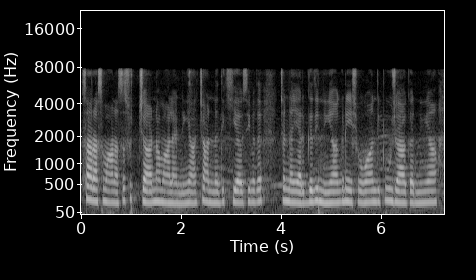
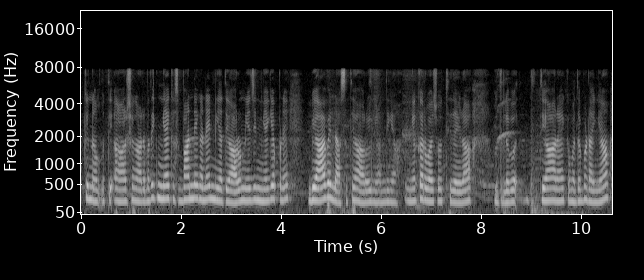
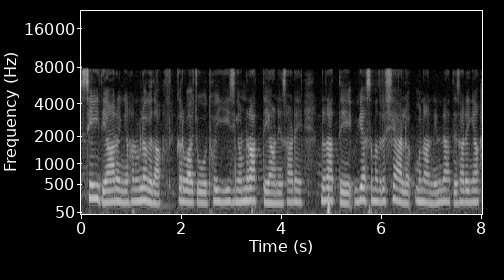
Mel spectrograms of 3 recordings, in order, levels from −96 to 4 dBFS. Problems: none marked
